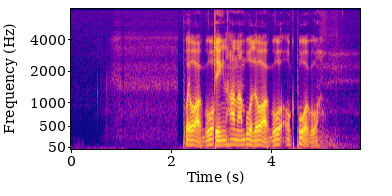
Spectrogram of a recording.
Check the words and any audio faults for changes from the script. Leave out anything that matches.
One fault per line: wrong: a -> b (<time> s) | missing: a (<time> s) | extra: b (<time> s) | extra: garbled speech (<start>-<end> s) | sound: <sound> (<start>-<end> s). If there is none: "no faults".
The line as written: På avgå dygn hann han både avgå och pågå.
no faults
